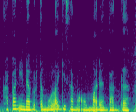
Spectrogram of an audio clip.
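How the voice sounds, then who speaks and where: A woman reading the part of a patient doctor and mentor in a storybook, gentle and explanatory. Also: medium pitch, a little fast, gravelly, slight background noise. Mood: calm.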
